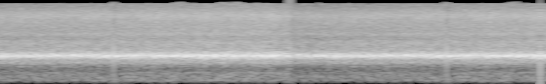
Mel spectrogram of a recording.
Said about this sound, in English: Here's what a cicada sounds like.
